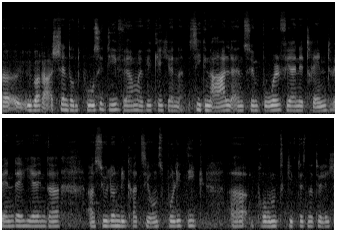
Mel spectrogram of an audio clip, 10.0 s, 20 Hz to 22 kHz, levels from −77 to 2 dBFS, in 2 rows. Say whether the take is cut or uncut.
uncut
